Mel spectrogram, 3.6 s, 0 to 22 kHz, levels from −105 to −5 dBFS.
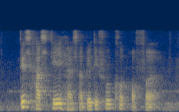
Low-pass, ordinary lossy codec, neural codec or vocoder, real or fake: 7.2 kHz; none; none; real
